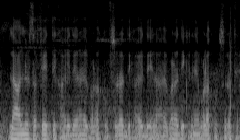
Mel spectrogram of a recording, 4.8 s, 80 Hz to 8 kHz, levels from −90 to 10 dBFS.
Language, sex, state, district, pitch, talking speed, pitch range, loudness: Hindi, male, Goa, North and South Goa, 100 Hz, 235 wpm, 100-110 Hz, -31 LUFS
